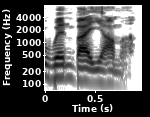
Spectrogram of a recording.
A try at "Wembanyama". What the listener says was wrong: Wembanyama. think there's another syllable in there. Wembanyama. Is that what you're saying? Wembanyama.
